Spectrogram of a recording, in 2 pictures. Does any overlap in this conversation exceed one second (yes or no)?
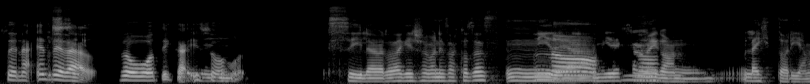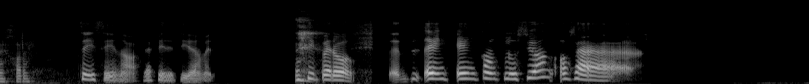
yes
